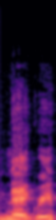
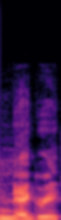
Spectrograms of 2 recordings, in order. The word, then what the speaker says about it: Negri: because I always go, it rhymes with nothing. My entire life, decades going, Negri rhymes with nothing. And it's a weird name that people get, how do I say that name right? I used to was able to say Begley, rhymes with Ed Begley, who's an actor and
